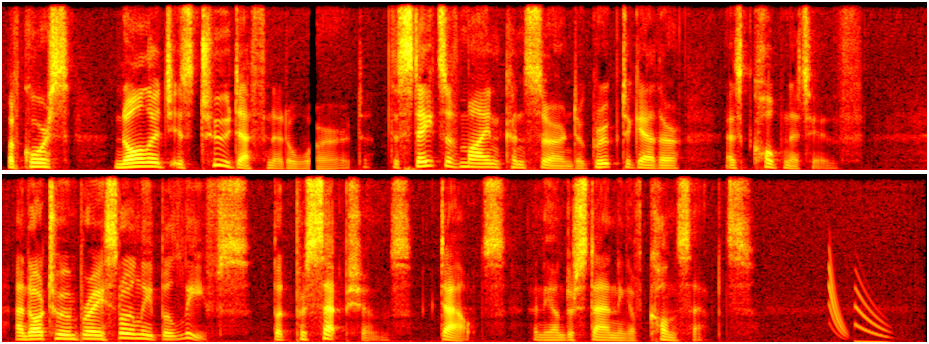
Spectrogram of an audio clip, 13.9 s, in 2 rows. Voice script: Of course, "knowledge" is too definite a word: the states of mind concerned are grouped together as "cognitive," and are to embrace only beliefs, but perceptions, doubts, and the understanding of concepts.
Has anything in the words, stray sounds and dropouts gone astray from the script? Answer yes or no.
yes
